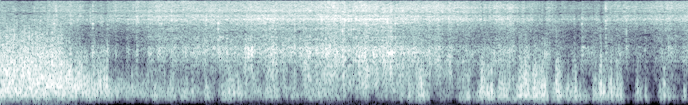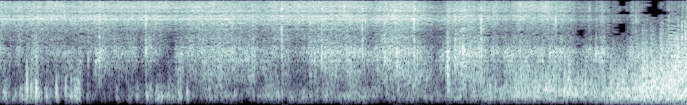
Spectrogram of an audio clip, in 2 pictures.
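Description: Wind rushing over a phone's microphone while skiing. It drops away about half a second in, leaving a softer crackling hiss of skis on snow, and returns just before the end.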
